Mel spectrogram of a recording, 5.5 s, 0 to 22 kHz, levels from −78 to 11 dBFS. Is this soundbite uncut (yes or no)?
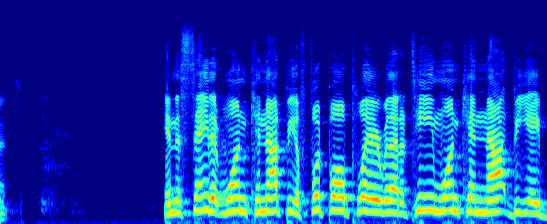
no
